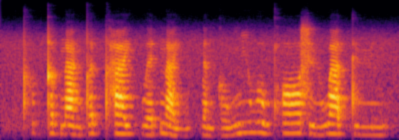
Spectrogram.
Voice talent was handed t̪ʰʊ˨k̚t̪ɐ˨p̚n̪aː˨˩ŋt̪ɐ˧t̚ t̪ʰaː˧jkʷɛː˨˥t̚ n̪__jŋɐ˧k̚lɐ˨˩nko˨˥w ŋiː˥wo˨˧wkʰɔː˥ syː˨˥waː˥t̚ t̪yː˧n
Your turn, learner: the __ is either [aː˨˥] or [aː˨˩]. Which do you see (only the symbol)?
aː˨˩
